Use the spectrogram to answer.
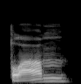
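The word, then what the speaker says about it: Blame!: Um, it's called Blom is how it's pronounced, but if you just search uh blame exclamation mark, you'll find it.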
